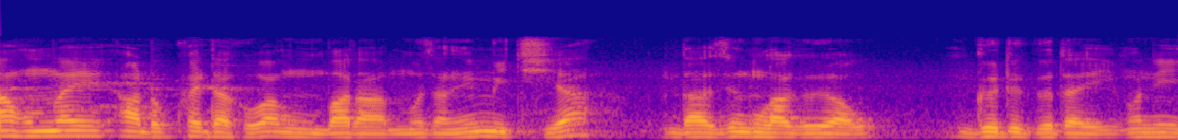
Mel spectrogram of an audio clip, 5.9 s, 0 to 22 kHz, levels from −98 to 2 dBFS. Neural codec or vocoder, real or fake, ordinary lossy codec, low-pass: none; real; none; 7.2 kHz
